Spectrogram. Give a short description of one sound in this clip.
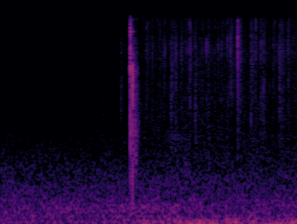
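A flint and steel strikes with a short scrape.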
